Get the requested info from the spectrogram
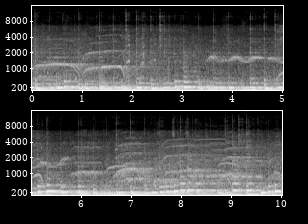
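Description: Solo acoustic guitar played live through an arena sound system in an instrumental passage, with a busy low bass line under the melody. Audience members whoop and cheer over the playing.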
